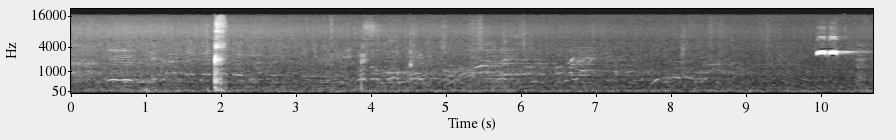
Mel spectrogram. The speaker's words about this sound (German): So, jetzt gab es ein bisschen Konfusion, weil die Kinder nicht gehört haben, dass der Schiedsrichter da gepfiffen hat.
